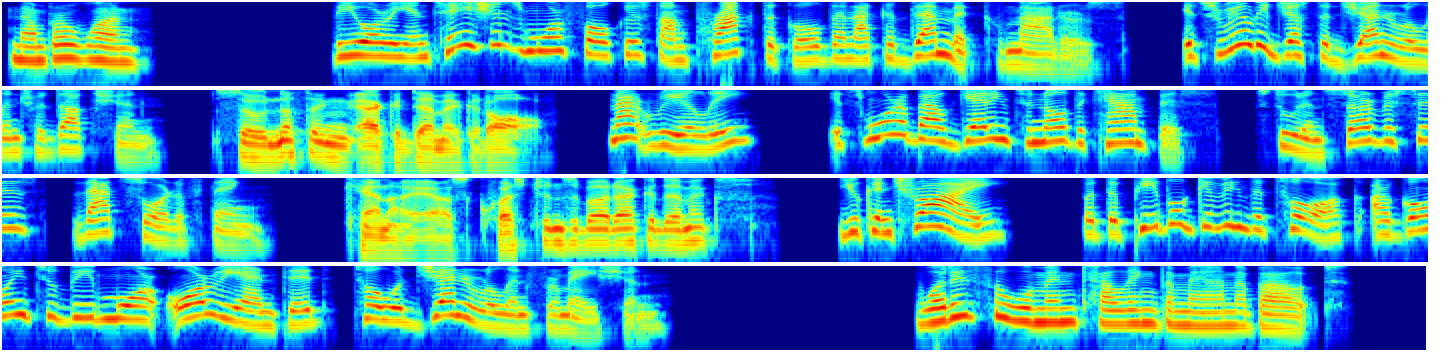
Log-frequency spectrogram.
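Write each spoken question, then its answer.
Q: What is the woman telling the man about?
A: The orientation, which covers practical matters such as the campus and student services rather than academics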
